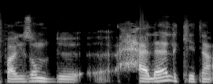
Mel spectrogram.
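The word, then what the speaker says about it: حلال: Et là, vraiment, le ha, ce que je dis souvent, ça ressemble en termes de prononciation, à du papier de verre qui frotte du bois. Ça fait un... C'est beaucoup plus expiré, alors que celui-ci, il est aspiré.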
